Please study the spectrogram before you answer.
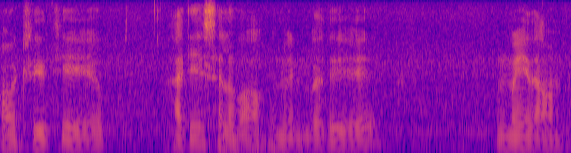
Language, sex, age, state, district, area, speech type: Tamil, male, 18-30, Tamil Nadu, Virudhunagar, urban, spontaneous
